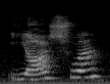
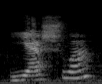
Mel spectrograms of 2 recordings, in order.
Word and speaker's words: Yeshua: A gente tem o Yoshua, tem muitos que pronunciam Yeshua, aí fica conforme o português de cada um.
